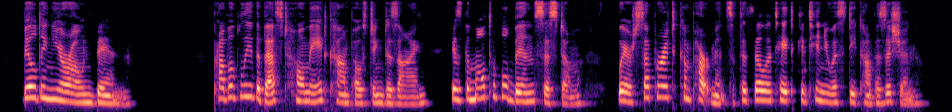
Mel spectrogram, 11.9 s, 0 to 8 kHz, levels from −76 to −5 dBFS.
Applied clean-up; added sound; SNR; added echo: neural mask model Resemble Enhance denoiser.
